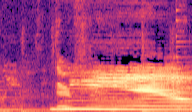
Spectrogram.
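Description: A single long, drawn-out meow, clear, holding a steady tone for over a second before tapering slightly; it may be a person imitating a cat.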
